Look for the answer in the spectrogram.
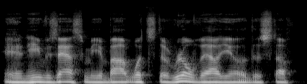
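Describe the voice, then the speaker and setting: A man's voice: fairly low pitch, flat delivery, brisk, creaky. A middle-aged man hosting a model-train live stream, chatting casually and reading viewer comments. His voice is getting worn out, and he chuckles often and greets viewers by name. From lives in Florida.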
